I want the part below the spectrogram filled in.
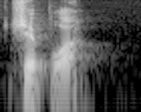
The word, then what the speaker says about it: Chippewa: And of course, here where I'm sitting right now, you never pronounce the E in Chippewa Falls, it's Chippewa.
